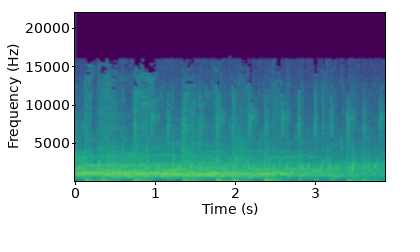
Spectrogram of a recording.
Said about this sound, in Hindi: हाय Aamir, once again. फिर से ताली बजाइए प्लीज.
